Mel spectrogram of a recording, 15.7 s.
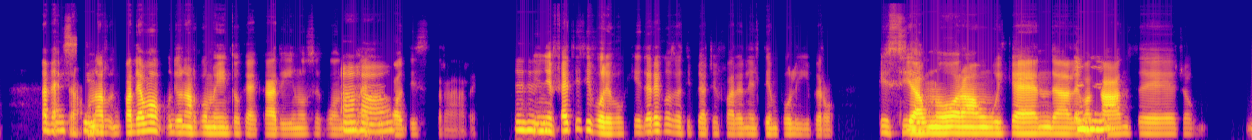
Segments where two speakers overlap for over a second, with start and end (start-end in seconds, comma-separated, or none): none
